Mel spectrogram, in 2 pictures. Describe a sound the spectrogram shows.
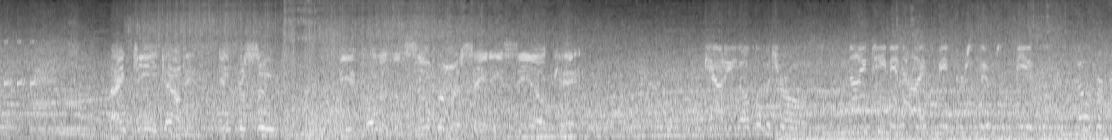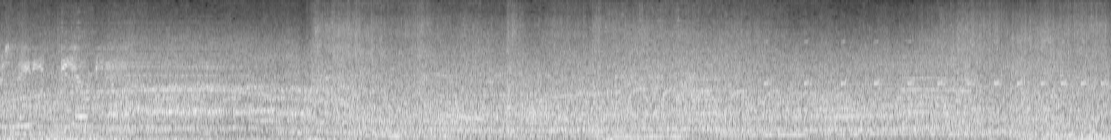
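A racing car engine roars and revs steadily.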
